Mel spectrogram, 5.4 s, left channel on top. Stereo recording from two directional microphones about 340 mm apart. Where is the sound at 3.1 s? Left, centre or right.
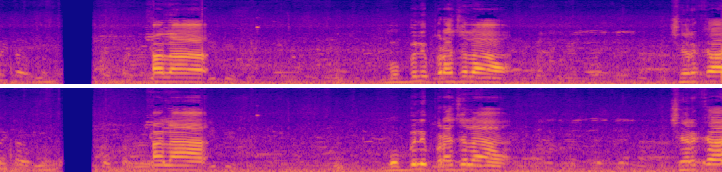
Centre.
